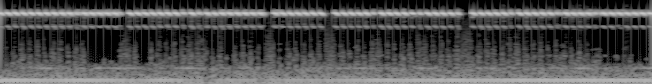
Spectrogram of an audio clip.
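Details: A Korean cricket species (여울알락방울벌레) sings a high, rapid, continuous trill of tiny pulses, broken by brief pauses.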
